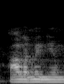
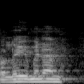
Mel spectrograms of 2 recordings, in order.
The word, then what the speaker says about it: aluminium: beginners tend to favour aluminium wire. It's easier to work with. If you're watching this in the US, you'll realise I'm pronouncing aluminium instead of aluminum. It's the same thing.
